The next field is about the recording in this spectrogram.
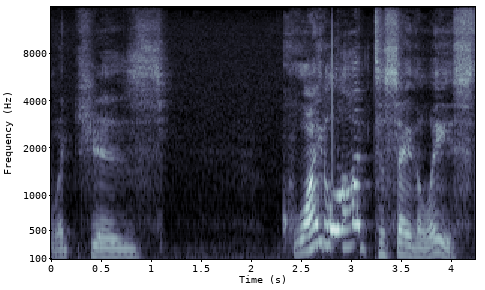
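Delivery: voice breaking partway through the phrase. Moving on to the next one to talk about, voice cracking. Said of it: "Also a voice crack".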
